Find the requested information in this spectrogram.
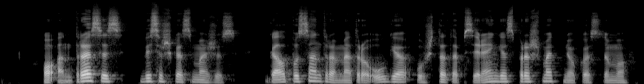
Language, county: Lithuanian, Vilnius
